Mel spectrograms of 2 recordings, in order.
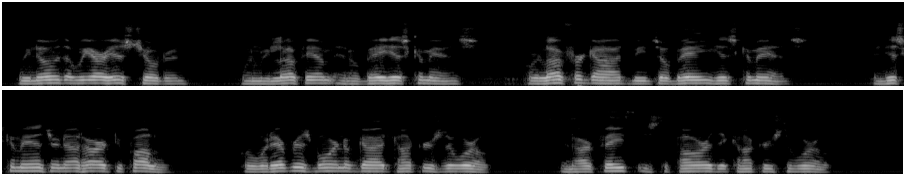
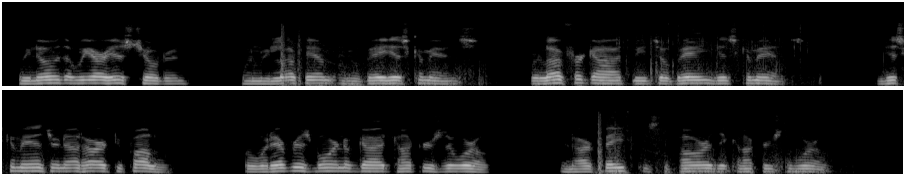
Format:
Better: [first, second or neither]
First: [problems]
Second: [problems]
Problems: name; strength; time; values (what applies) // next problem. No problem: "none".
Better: first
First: none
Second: noise reduction (neural mask model RNNoise)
